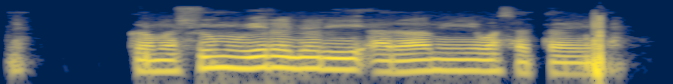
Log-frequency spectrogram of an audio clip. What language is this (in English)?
Pashto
